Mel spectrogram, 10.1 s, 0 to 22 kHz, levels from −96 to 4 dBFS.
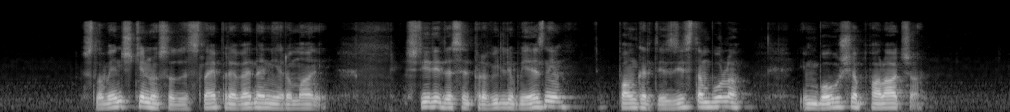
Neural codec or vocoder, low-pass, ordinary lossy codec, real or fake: codec, 24 kHz, 3.1 kbps, DualCodec; 10.8 kHz; none; fake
